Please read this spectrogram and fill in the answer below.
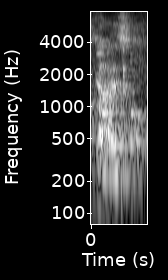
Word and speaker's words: Geisel: But it's pronounced Geisel because somehow Geisel sounds kind of greasy.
